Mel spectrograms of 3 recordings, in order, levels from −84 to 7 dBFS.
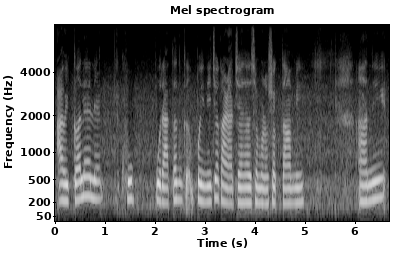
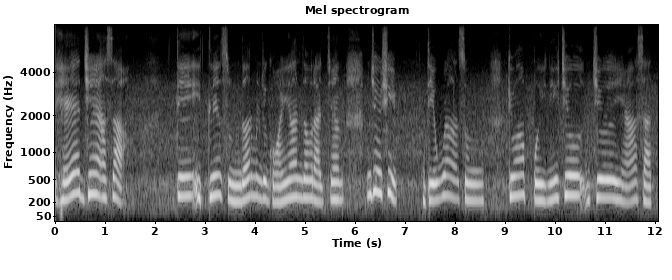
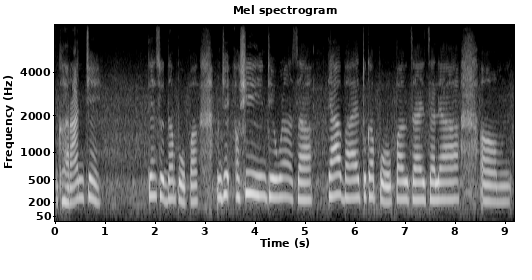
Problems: none marked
